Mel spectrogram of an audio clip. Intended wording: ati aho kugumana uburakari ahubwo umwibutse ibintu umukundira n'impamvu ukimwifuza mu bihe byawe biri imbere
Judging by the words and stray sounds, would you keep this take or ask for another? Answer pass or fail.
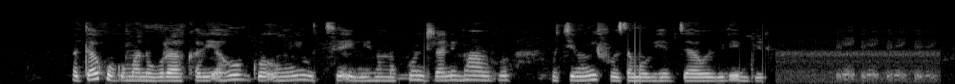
fail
